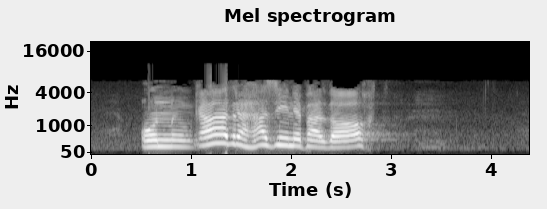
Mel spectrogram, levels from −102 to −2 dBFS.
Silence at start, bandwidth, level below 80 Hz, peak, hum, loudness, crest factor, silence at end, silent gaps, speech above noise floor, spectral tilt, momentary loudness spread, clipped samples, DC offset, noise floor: 0.5 s; 7.8 kHz; -60 dBFS; 0 dBFS; none; -13 LUFS; 16 dB; 1.55 s; none; 45 dB; -6.5 dB/octave; 7 LU; 0.1%; under 0.1%; -58 dBFS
